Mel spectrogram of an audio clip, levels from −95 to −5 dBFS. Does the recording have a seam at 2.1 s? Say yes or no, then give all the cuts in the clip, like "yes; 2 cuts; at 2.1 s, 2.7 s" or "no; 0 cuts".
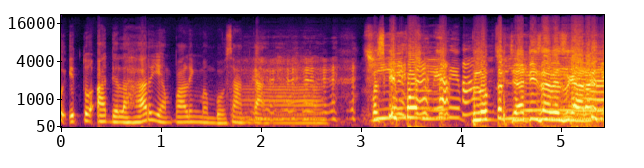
yes; 1 cut; at 2.1 s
